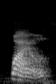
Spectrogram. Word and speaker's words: Wildes: Your host, MrDeadman, and joining us here is Wildes. It's Wild or Wilds? Wilds, yeah.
